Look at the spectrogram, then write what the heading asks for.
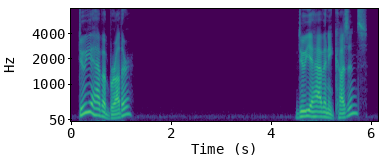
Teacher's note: Listen to the pronunciation of do you? Notice how the words are pronounced together quickly.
